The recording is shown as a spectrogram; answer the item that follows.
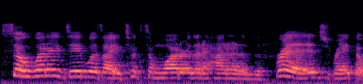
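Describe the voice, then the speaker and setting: A woman speaks with ordinary pitch variation. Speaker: astrology channel creator giving personal product review. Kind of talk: casual personal review monologue. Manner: loud; hesitant, with fillers and restarts.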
